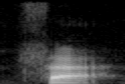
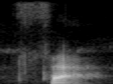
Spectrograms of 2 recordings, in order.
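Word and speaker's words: ثاء: The name of the letter is Thaa. In the same way, we just add a at the end to pronounce it as Thaa.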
